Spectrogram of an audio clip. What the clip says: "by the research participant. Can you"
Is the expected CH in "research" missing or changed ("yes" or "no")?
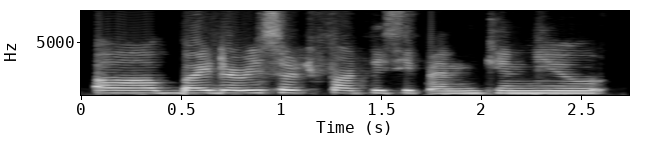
no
